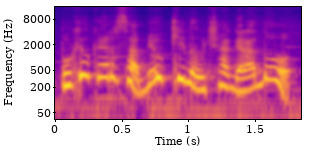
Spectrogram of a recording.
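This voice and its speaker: A man's voice: very high-pitched, sing-song, rapid-fire, warm tone, husky, soft background music. A young Brazilian man chatting casually to his viewers in an earnest, informal way. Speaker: vlogger and amateur writer.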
